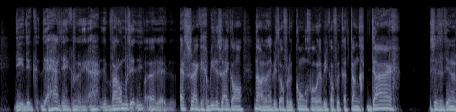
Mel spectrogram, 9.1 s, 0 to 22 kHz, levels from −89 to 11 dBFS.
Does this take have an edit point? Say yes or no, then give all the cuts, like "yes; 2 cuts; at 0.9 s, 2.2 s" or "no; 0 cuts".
yes; 3 cuts; at 1.2 s, 2.9 s, 7.3 s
